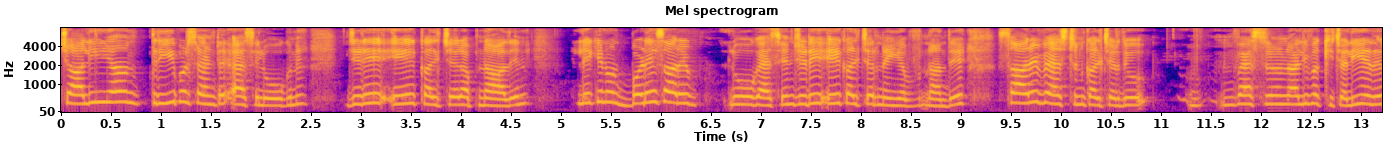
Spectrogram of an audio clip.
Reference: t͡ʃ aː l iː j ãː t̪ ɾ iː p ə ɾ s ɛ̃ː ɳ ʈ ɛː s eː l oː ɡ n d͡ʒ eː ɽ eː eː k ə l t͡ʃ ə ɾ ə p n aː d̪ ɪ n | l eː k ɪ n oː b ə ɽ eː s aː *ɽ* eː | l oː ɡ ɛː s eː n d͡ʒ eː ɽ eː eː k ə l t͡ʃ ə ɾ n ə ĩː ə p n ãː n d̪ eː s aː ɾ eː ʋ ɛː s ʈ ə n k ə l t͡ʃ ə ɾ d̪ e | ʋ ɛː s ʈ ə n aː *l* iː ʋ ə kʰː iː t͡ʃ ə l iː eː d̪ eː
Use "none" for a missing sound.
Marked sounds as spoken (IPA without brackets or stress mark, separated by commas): ɾ, l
